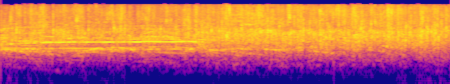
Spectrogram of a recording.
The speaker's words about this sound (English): Oh, now you're clapping, assholes?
